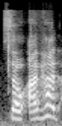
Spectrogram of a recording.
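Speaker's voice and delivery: normal talking voice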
